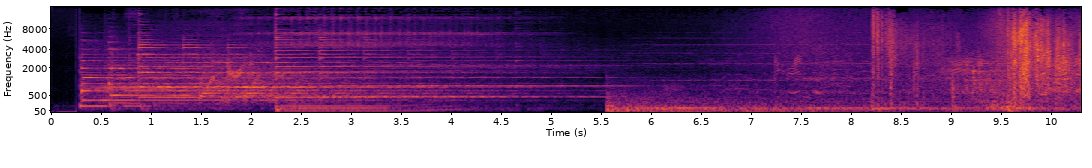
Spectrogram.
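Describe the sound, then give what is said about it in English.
A bronze cannon fires an iron ball across the bow of a merchant ship on the Mediterranean, ringing out as deep, rumbling booms, with a heavy blast and then louder sharp bursts near the end, following a sustained tonal musical drone. “The cannon boomed, white smoke blasting forth from the bronze muzzle, the sound carrying across the lapping waves of the Mediterranean.”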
